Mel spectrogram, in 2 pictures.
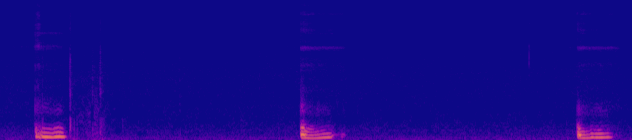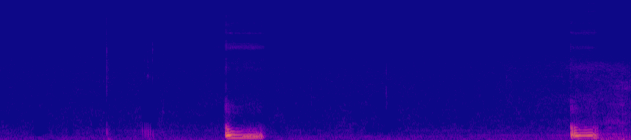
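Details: Sleeping puppies snoring in a quiet room: five short, low rumbling snore bursts arriving about every four seconds, each with a brief raspy edge, separated by near silence and soft breathing.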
